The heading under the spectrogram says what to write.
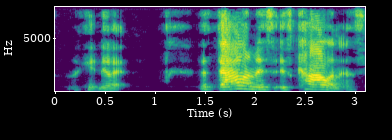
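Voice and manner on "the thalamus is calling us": attempted Boston accent, louder. Recalling a student's request to explain it in a Boston accent, attempted Boston accent. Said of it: "talk about it in a Boston accent".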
